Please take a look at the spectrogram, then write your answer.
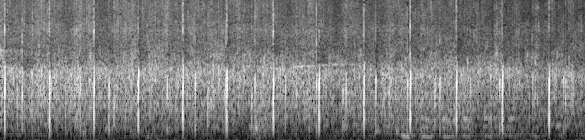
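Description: An audience applauds steadily, a dense wash of many hands clapping with sharper individual claps popping out at a fairly even rhythm, sustained at a moderate level throughout.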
